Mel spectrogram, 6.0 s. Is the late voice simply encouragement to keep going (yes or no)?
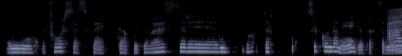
no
